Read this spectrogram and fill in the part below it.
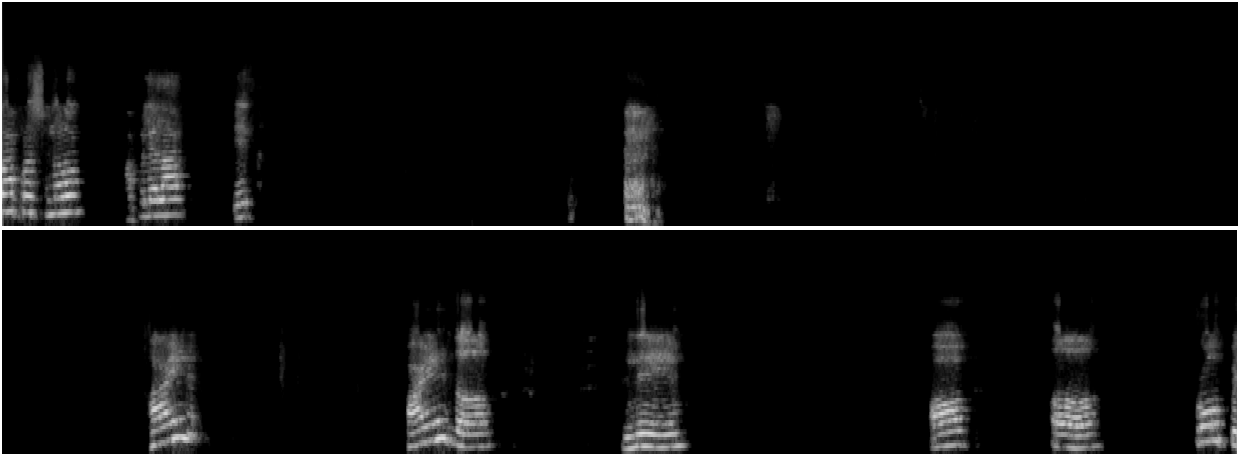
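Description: A man speaks in short, clear phrases close by, as if explaining.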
